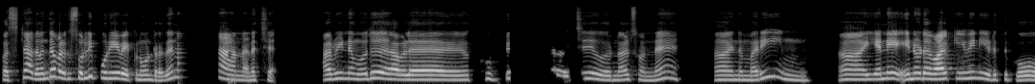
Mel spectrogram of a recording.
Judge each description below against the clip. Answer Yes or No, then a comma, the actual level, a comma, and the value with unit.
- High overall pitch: Yes, high, 240 Hz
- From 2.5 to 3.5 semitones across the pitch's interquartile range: No, average, 4.3 semitones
